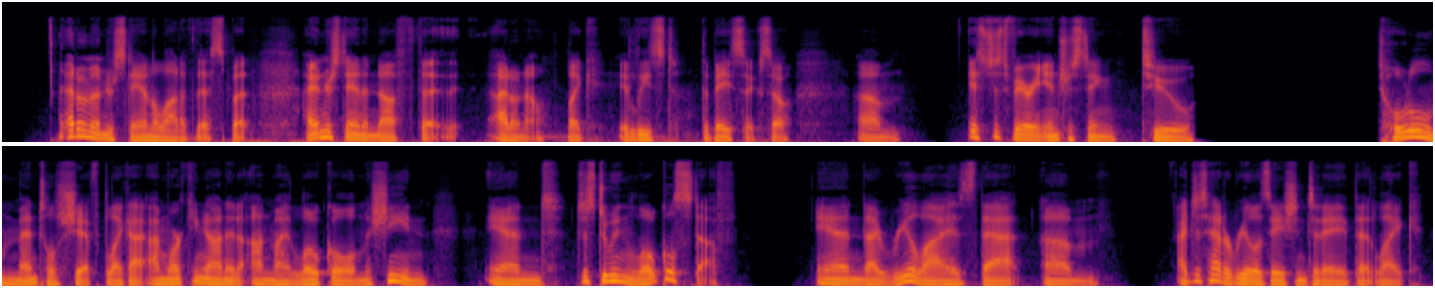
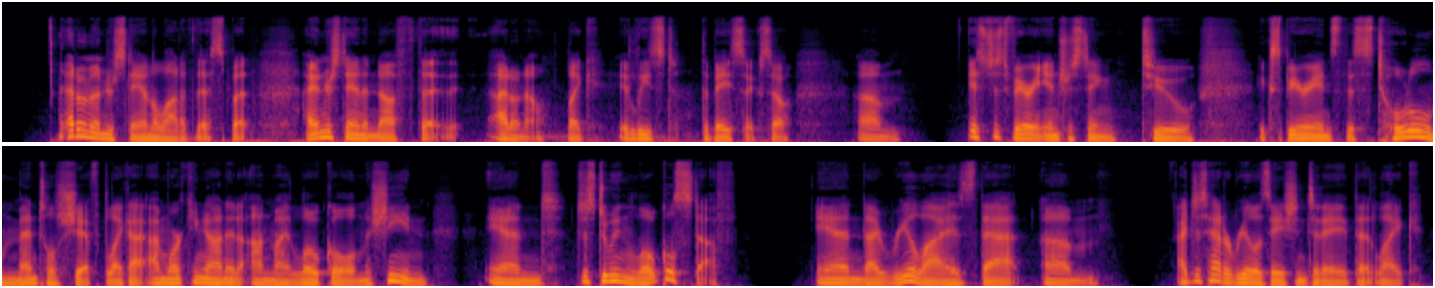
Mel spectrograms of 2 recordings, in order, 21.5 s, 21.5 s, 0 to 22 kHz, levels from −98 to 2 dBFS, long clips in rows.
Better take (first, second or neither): second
